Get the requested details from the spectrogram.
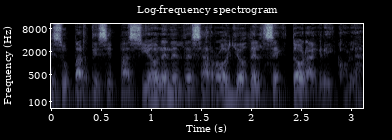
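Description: A man's voice moves at a moderate pace, the background around it quiet. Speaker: voice-over artist. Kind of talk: corporate narration. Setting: studio. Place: booth. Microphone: studio mic.

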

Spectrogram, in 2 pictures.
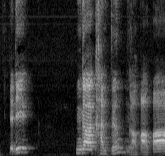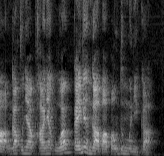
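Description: A man with a Korean accent speaks at a fairly high pitch with lively intonation. The background is quiet. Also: moderate pace. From South Korea. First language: Korean (speaking Indonesian). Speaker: Korean language teacher. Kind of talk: casual interview chat. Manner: halting. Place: home room.

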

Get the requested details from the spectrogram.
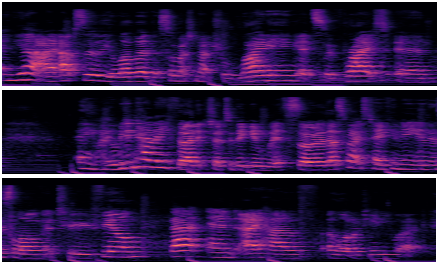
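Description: A woman speaks at a medium pitch in a bright, sharp tone, with ordinary pitch variation. Her moderate pace carries over audible room echo.

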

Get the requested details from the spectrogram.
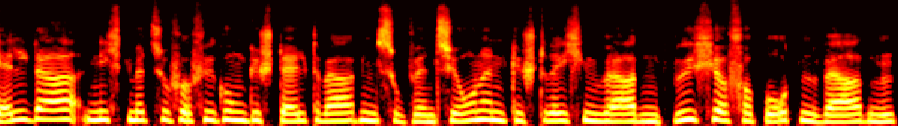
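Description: A woman's fairly high, dark, mellow voice, monotone and flat, at a moderate pace with hardly any pauses and very even loudness, in a dry, close sound with no echo and on a very clean recording with a silent background. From Austria. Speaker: film producer, initiative founder. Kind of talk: press interview. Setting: café press event.

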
